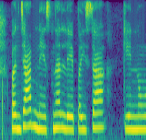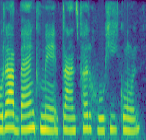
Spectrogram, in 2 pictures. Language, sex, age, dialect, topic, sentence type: Chhattisgarhi, female, 18-24, Northern/Bhandar, banking, question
